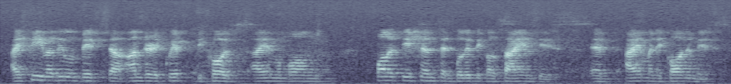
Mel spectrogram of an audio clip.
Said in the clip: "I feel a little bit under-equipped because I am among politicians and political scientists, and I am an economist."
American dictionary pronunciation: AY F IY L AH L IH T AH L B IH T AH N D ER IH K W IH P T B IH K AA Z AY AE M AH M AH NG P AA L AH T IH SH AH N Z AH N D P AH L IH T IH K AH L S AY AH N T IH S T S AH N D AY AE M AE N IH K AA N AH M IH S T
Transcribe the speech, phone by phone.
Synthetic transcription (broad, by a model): AY F IY L AH L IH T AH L B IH T AH N D ER IH K W IH P T B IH K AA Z AY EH M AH M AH NG P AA L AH T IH SH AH N S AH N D P AH L IH T IH K AH L S AY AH N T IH S T S AH N D AY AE M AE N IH K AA N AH M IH S T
